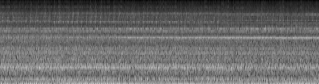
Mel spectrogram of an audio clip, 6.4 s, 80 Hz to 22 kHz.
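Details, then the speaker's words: Newly installed TorqStorm supercharger, intercooler and blow-off valve, at first start after battery charge, still in break-in: steady deep V8 idle with an even, high constant whine; normal, not very loud blower whine. "the superchargers really all the superchargers really knocked that crazy loud when it's idling I mean you definitely hear the whining noise and it's you know still brand new it's still got break-in but it's really not that loud"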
